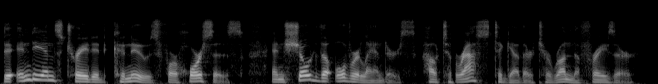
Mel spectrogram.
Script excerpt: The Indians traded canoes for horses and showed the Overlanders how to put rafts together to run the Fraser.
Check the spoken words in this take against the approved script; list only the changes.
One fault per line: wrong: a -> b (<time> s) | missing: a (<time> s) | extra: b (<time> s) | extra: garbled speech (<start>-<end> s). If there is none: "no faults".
missing: put (4.5 s)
